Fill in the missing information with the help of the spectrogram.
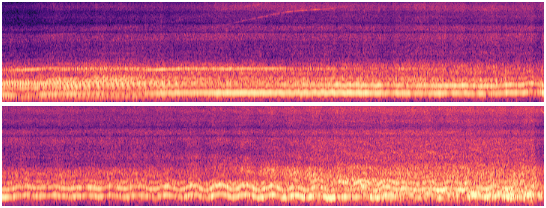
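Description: Ford Super Duty pro stock diesel pulling truck running at full throttle while dragging a weight-transfer sled, its engine note loud and steady. From about halfway through, the engine pitch wavers rapidly up and down, about two to three times a second.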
